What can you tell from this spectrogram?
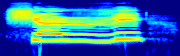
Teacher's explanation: शीन को जब रा के साथ जोड़ा तो एक तो तशदीद थी, दूसरा हमने यहाँ पर शिद्दत ज़ाहिर की और थोड़ी देर के लिए रुके भी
